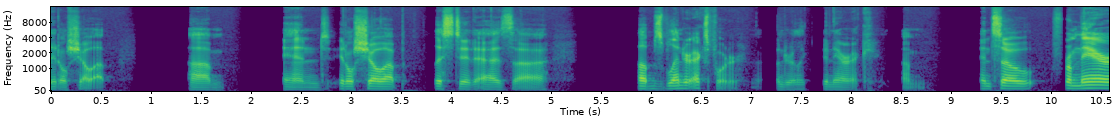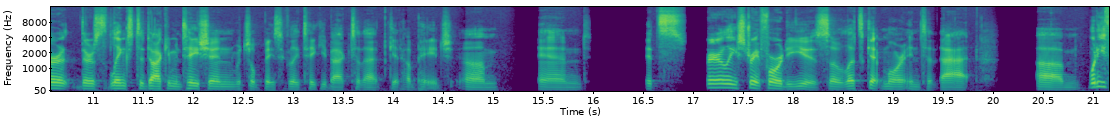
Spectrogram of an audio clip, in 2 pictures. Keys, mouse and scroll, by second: 3.1 click, 4.1 h, 6.9 click, 20.4 click.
